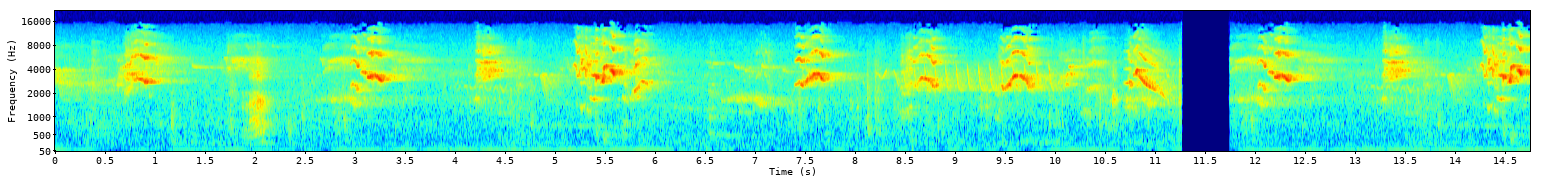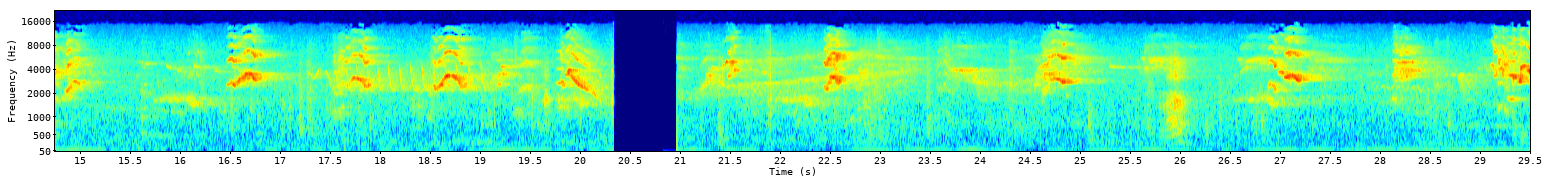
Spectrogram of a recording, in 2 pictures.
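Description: Birds chirping and calling outdoors, short high calls about once a second with an occasional rising whistle, over a faint low steady hum. The sound cuts out completely twice, briefly.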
